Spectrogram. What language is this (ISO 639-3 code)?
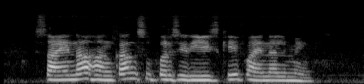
hin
